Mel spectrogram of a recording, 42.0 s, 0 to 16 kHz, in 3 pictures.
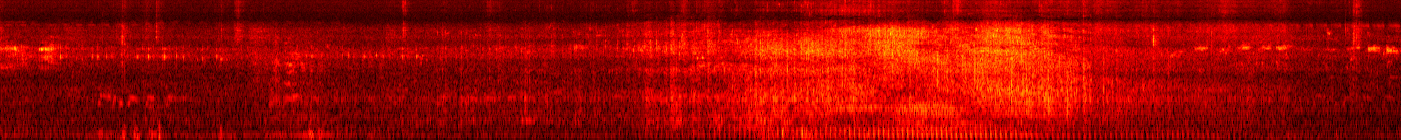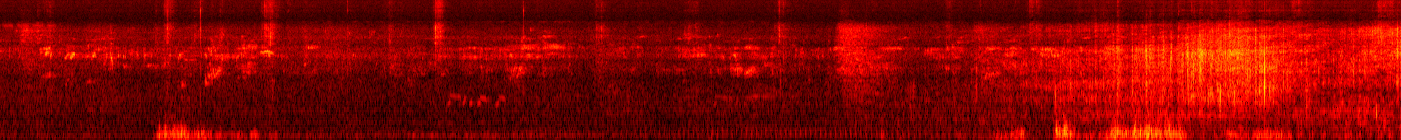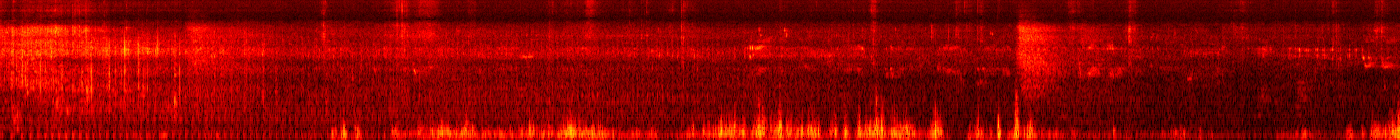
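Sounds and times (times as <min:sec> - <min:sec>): faint bird chirps: 0:00.0 - 0:07.2, 0:10.6 - 0:25.2
motorbike passing by: 0:02.1 - 0:13.3, 0:22.1 - 0:42.0.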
